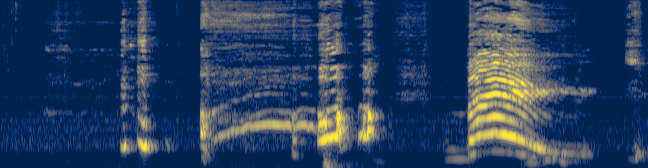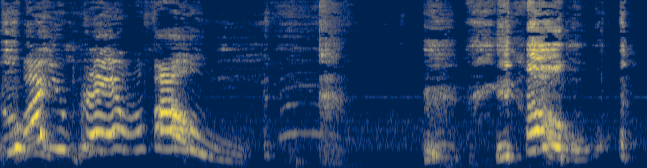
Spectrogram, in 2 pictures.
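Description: A young woman shouts and laughs with animation.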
